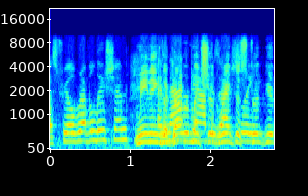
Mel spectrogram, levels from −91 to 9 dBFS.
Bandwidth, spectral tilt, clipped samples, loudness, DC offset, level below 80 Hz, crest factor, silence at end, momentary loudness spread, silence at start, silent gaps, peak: 10.5 kHz; -3.5 dB/octave; under 0.1%; -25 LUFS; under 0.1%; -62 dBFS; 16 dB; 0 s; 5 LU; 0 s; none; -8 dBFS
